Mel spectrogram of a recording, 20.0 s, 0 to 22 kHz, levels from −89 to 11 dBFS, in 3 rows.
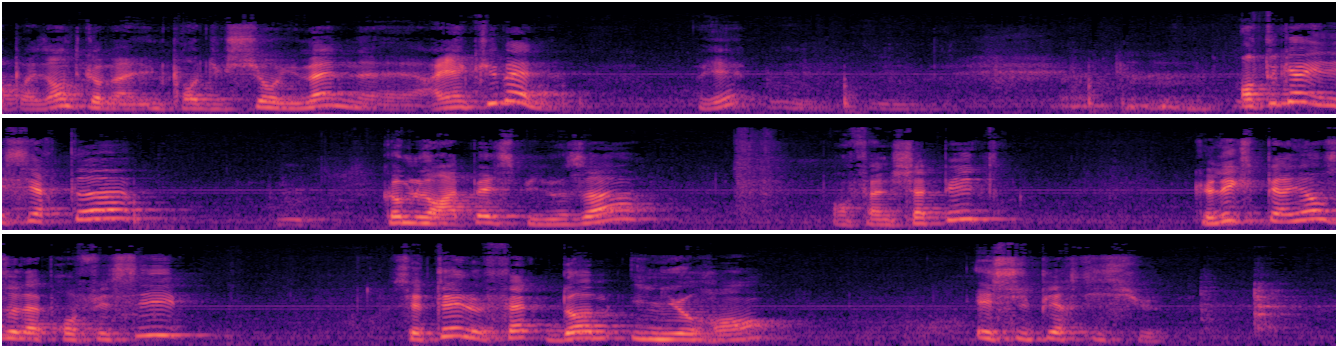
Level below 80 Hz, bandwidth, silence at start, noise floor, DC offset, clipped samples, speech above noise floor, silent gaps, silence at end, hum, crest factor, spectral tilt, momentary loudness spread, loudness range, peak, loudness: -64 dBFS; 16 kHz; 0 s; -51 dBFS; under 0.1%; under 0.1%; 28 dB; none; 0.2 s; none; 22 dB; -4 dB/octave; 21 LU; 5 LU; -4 dBFS; -23 LUFS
